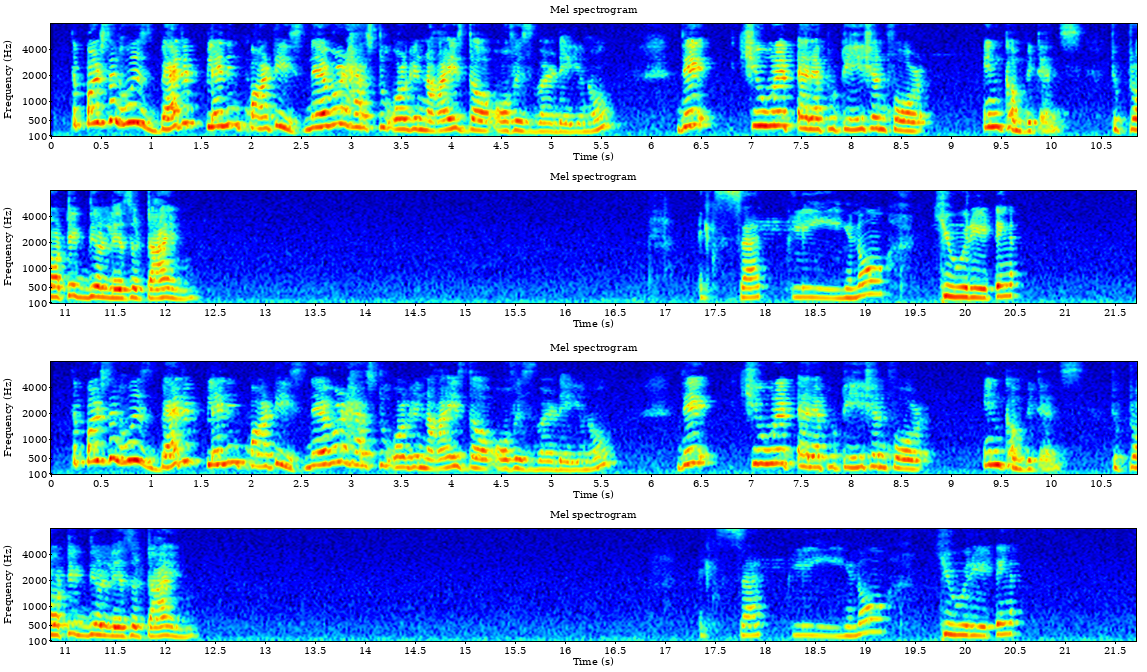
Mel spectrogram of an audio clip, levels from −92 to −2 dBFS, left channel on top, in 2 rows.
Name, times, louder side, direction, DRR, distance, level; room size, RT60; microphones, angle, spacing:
voice 1, 0.2-5.6 6.3-6.5 6.9-8.7 9.3-10.1 10.6-12.3, left 2 dB, 35° left, 1.0 m, -21 dB
voice 2, 18.2-19.4 19.7-20.5, left 5 dB, 65° left, 0.5 m, -24 dB
8.9 x 5.2 x 2.4 m
head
